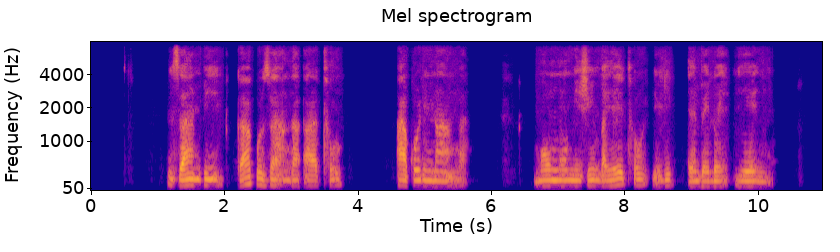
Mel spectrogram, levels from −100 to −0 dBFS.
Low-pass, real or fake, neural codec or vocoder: 7.2 kHz; fake; codec, 16 kHz, 2 kbps, FreqCodec, larger model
